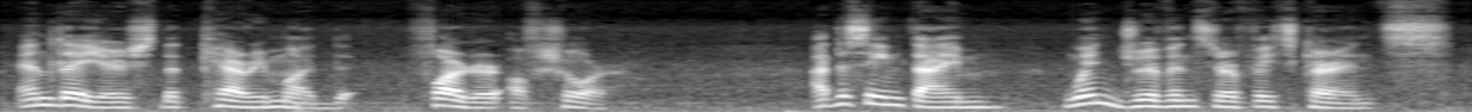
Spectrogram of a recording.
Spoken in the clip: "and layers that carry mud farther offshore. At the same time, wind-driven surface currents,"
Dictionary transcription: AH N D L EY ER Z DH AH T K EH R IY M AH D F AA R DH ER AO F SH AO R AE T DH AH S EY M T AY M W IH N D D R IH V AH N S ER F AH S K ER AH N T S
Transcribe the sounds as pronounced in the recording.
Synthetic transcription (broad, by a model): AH N D L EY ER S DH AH T K EH R IY M AH D F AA R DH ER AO F SH AO R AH T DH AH S EY M T AY M W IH N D D R IH V AH N S ER F AH S K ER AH N T S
